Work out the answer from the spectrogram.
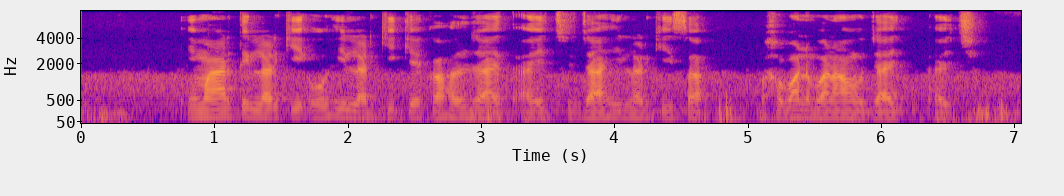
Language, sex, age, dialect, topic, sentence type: Maithili, male, 18-24, Southern/Standard, agriculture, statement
